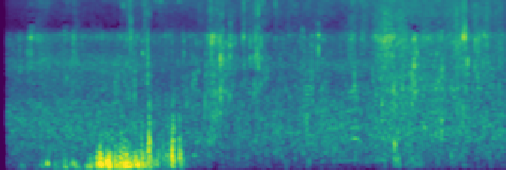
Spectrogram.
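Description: Wind buffeting the phone's microphone in a loud, low rumble for about a second, then dropping to a faint, steady hiss of breeze.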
